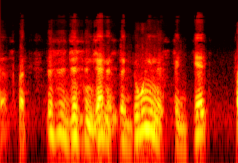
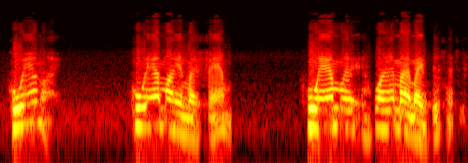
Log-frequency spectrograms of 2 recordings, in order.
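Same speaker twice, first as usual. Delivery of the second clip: lost client; 6 semitones higher than usual. Retold or imitated. Depressed client voiced.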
